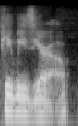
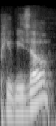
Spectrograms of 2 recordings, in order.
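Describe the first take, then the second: First: The name ends in the full word 'zero'. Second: The name ends in a short 'zo' sound. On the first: "but it's Peewee Zero" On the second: "I pronounce it Peeweezo"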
